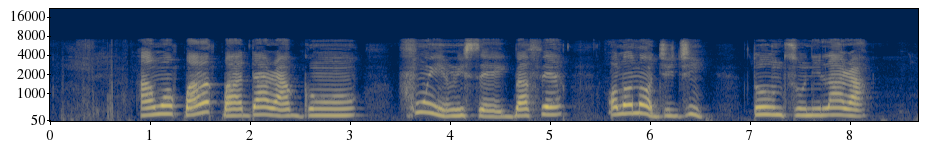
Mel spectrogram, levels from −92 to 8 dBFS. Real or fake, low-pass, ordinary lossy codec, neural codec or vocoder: real; 7.2 kHz; none; none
